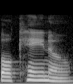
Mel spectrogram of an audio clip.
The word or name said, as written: volcano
